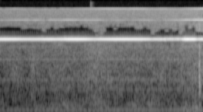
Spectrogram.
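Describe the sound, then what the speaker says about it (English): A shadow detector emits a steady high electronic tone, continuous and fairly loud, over a low hum, ending in a brief clatter of handling. "It continues to beep because it is not picking up the green light at the other end of the room"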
